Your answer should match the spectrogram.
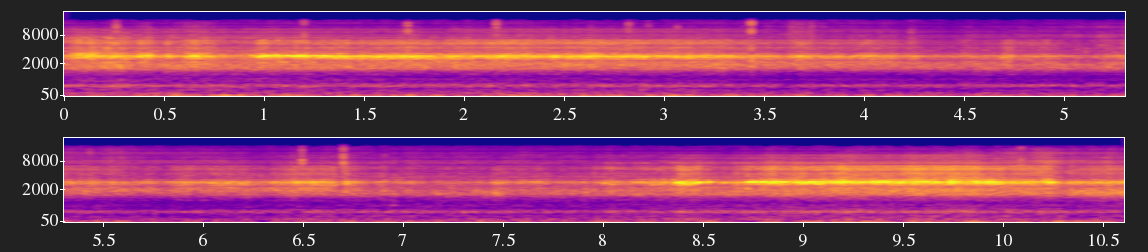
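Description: Wind rushing over an action camera's microphone while sliding downhill, mixed with edges scraping over packed snow; it eases a little mid-way and grows louder again near the end.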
